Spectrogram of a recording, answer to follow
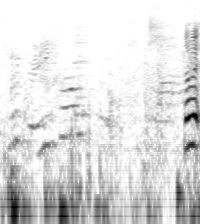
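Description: Children talking at home: faint, broken speech, then a louder spoken word near the end, with low bumps from a handheld phone being moved.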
